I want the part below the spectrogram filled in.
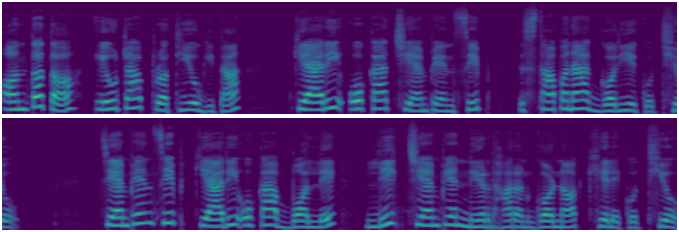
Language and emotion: Nepali, neutral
